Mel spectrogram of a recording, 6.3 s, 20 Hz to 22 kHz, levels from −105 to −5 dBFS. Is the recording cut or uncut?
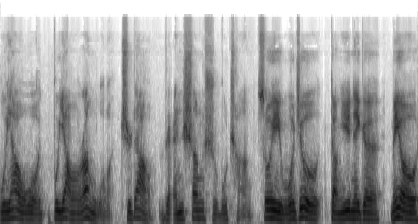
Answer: cut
